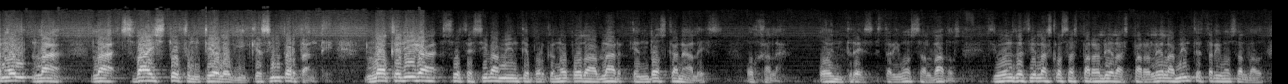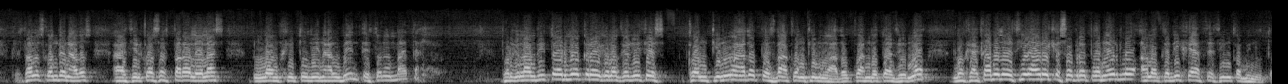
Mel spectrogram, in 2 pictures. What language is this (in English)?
Spanish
